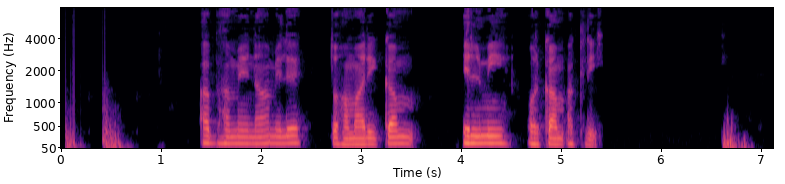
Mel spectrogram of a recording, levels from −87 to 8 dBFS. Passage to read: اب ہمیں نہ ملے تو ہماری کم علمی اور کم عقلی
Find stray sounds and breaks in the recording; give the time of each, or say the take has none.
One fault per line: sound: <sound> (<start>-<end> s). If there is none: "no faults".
no faults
